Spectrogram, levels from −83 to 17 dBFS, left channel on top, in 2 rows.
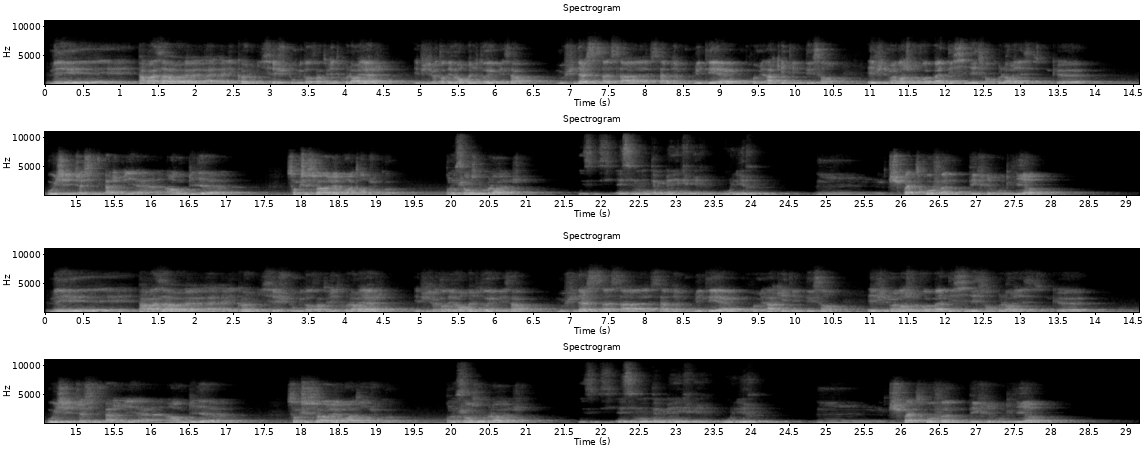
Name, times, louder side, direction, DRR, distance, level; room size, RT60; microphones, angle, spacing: voice 1, 0.1-4.5 4.9-6.4 6.8-10.5 11.0-13.8 14.6-17.1 17.8-19.2 19.9-20.9 24.8-27.8, left 1 dB, 20° left, -2 dB, 0.8 m, -20 dB
sound 1, 3.9-20.1, equal, 20° right, 1.9 m, -39 dB
voice 2, 20.0-20.4 21.7-24.1, equal, 70° left, -2 dB, 1.8 m, -20 dB
6.3 x 4.9 x 4.6 m, 1.3 s
head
